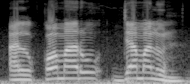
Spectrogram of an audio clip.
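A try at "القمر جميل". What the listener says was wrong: Jamilun ya, dilihat tulisannya. Jamalun apa jamalun? Jamalun onta. Ya, kalau al-qamaru jamalun bulan itu onta kan tidak mungkin ya.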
